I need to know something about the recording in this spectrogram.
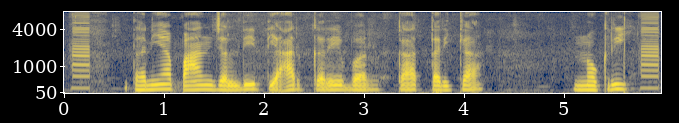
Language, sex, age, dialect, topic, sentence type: Chhattisgarhi, male, 25-30, Eastern, agriculture, question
